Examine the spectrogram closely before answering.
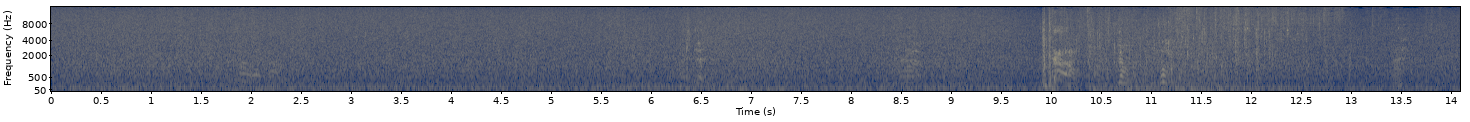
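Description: A waterfall roars.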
